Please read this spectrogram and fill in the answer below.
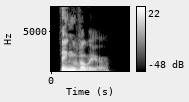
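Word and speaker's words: Þingvellir: Thingvellir.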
